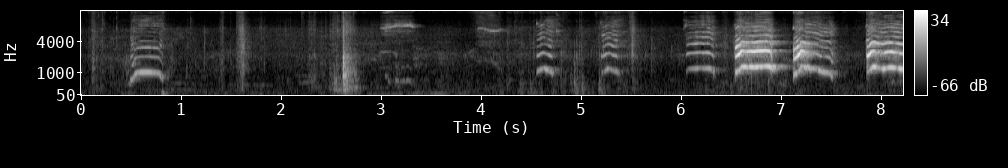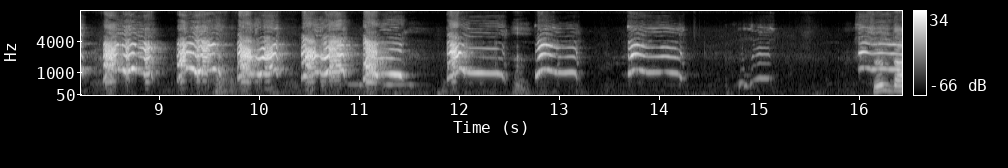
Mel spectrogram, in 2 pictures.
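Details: Rottweiler-Boxer mix puppy, said to be very aggressive, making scattered short whines that build into a dense run of loud, high, strained yelps in quick succession, then taper off into separate whimpers.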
